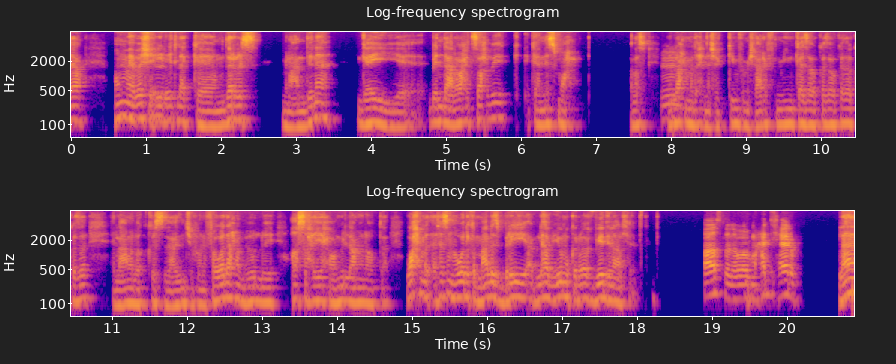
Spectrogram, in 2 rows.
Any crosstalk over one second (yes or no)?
no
